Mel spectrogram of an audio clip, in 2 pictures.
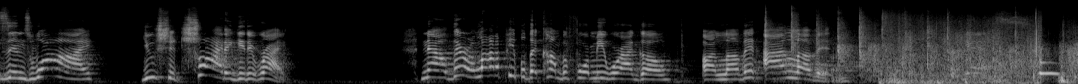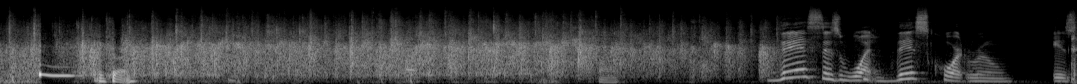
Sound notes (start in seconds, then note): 9.4 sobbing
